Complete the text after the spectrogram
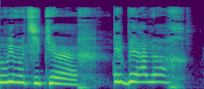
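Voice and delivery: breathless, catching breath between words. Carrying a camera and greeting someone, out of breath. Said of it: "je suis essoufflée".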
